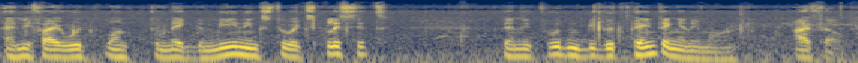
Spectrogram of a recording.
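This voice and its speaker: A man's voice: on the low side, fairly quick, warm tone, poor audio. Thoughtful man musing over background noise. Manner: thoughtful, hesitant, searching for words. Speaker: visual artist turned ecology project host. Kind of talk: unscripted reflective monologue.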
